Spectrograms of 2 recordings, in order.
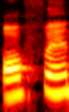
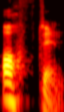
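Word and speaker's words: often: আর অফেন র অফটেন আমরা দুইভাবে উচ্চারণ করতে পারি। অফেন সাধারণত ব্রিটিশ স্টাইলে আর অফটেন আমেরিকান স্টাইলে এন্ড টক এবাউট উই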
